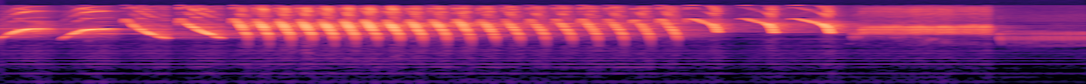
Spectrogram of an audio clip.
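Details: Canary song with a few swooping notes, a rapid rolling trill of repeated falling notes, then slower sweeps and a buzzy held tone that drops lower at the end.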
